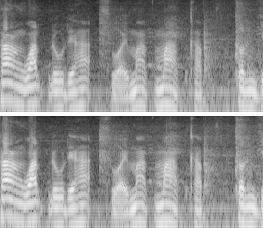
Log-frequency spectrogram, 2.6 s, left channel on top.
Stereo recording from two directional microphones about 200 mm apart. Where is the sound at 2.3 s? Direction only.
55° left (ahead or behind).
